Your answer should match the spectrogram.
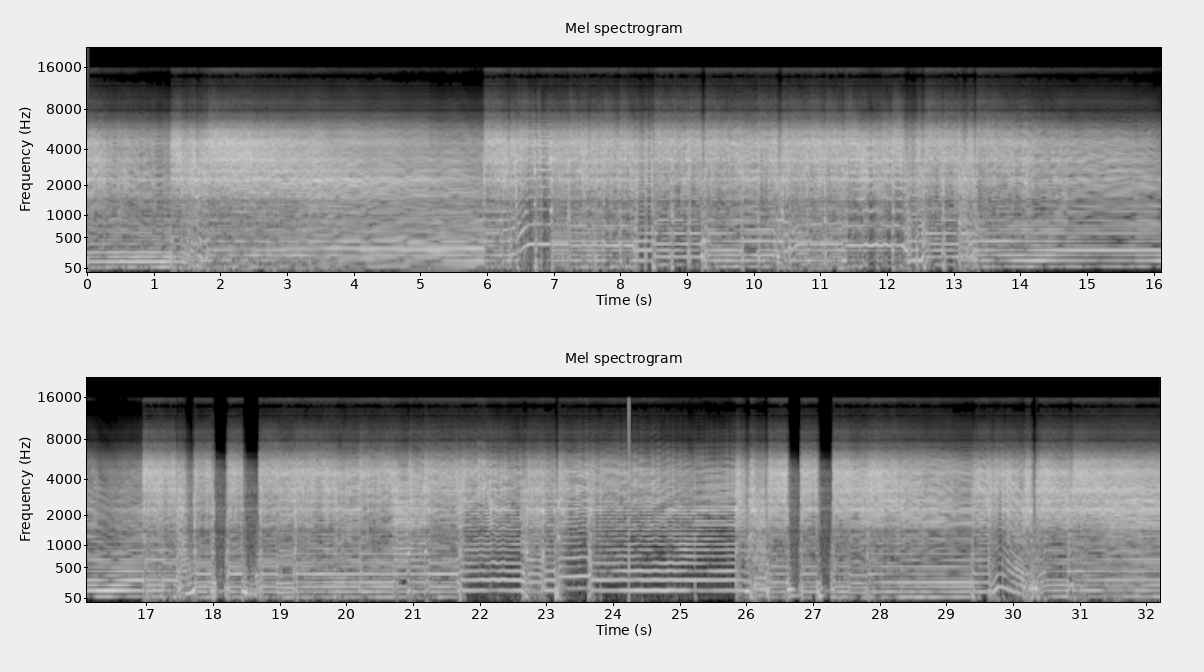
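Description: Electric guitar played through the Crazy Tube Circuits Motherload's Muff-inspired fuzz circuit, with thick, sustained fuzzed chords and riffs. The tone changes as the pedal's filter knob is turned, and for a few seconds about three quarters of the way through the bass drops away for a thin, filtered sound.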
